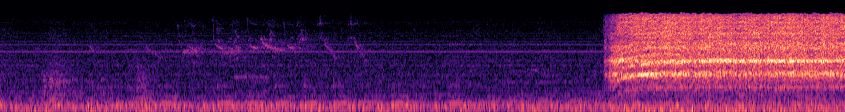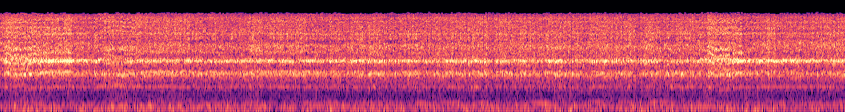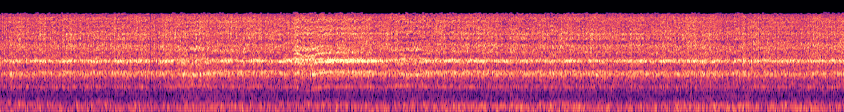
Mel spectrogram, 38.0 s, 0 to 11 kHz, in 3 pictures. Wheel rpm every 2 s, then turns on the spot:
0, 0, 0, 0, 40, 160, 160, 160, 160, 160, 160, 160, 160, 160, 160, 160, 160, 160, 160.
none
